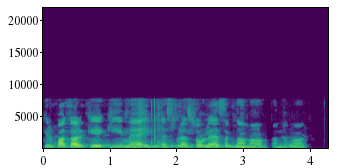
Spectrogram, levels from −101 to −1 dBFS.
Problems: constant background noise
